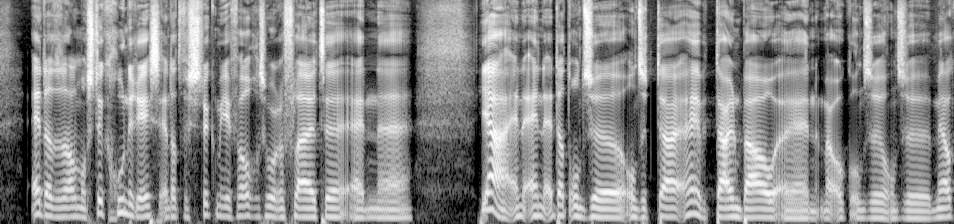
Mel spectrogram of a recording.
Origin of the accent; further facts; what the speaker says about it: Switzerland; also born or lived in England; now in Netherlands; ik ben mijn hele leven heb ik opgegroeid in het buitenland. Ik heb op kostschool gezeten in Engeland. Ik ben in Zwitserland opgegroeid. Rotterdam gaan studeren. En uiteindelijk zijn we hier dan een beetje gaan settelen.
